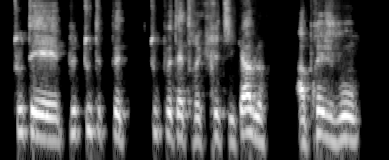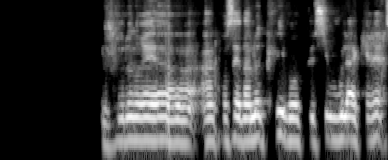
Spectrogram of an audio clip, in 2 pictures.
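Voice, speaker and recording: A man's voice: fairly high pitch, a little mellow. A man teaching an Arabic lesson, repeating and rephrasing key points and often checking in with "ok?". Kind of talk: explaining a language lesson.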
